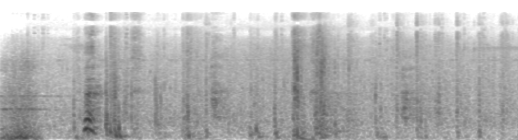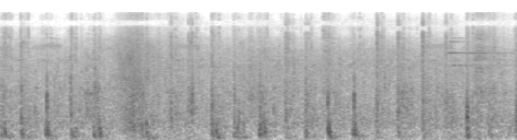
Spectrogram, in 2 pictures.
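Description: Footsteps run quickly over dry leaves and grass.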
